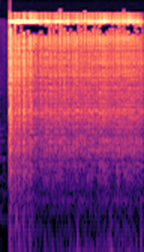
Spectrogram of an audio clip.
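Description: A coin drops onto a writing desk in an apartment, striking with a bright metallic clink, then keeps ringing and rattling as it settles over about two seconds. Fairly loud, with no voices.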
